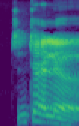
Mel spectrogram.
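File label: "cencala", Malay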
